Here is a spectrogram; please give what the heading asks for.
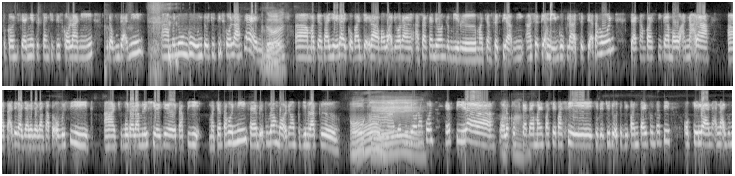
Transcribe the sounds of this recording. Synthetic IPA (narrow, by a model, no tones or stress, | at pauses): pəkɔnsianɲat̪ət̪aŋt͡ʃut̪isə̥kolahnibudaʔbudaʔniəmənuŋɡuːnt̪ʊʔ̚t͡ʃut̪isə̥kolahkan | əmãt͡ʃamsajəlahikʊʔ̚bad͡ʒɛk̚lahbawa̰ʔdioɾaŋa̰salkandioɾaŋɡəmbiɾəmat͡ʃamsət̪iap̚miəsət̪iap̚miŋɡupəlaʔsət̪iap̚t̪aɦʊnsiakanpast̪ikanbawaʔana̰ʔlah | ət̪a̰ʔdəlahd͡ʒaland͡ʒalansampajʔovəsi | ət͡ʃumədalaməlajsiad͡ʒət̪apimat͡ʃamt̪aɦʊnːĩsajambɪʔpuluaŋbawaʔdoŋaŋpəɡiməlakə | oad͡ʒadidaoɾaŋpʊn | hɛpilahwalawpʊnsə̥kadaŋmaɪnpasɪʔpasɪʔt͡ʃudʊʔt͡ʃudʊʔt̪ubipant̪ajpʊnt̪api | okelaanaʔanaʔɡu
